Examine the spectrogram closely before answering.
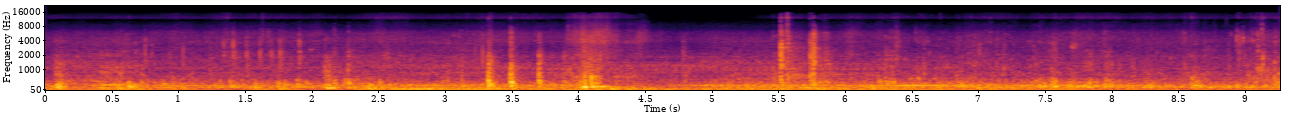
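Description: Steady low engine hum with a few sharp metallic clicks and knocks from a boat trailer's hand winch and fittings as the boat is freed from the trailer.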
